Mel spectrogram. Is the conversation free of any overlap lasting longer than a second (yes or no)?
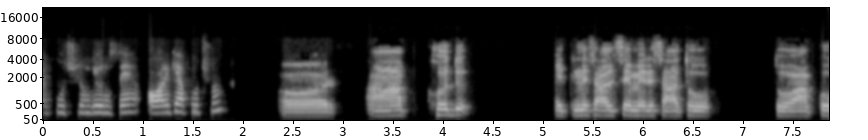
yes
